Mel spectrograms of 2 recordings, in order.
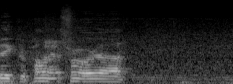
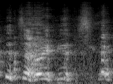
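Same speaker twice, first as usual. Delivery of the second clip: laughing; 8 dB louder, slower than usual. Real, not acted. Laughing over Zodiac joke.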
